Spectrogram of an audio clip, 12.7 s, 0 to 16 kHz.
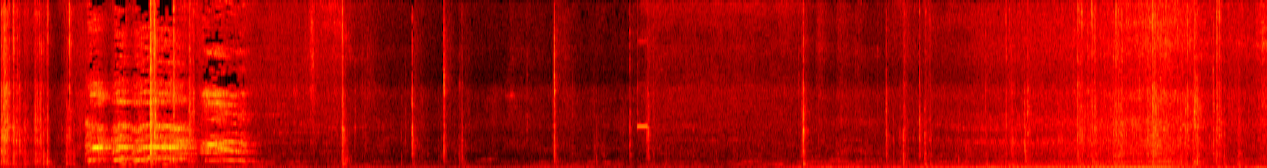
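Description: A rooster crows once, about a second in. A few light mechanical clicks follow from the Pioneer 3-disc CD changer as its disc-2 tray opens, and a low hum builds toward the end.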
